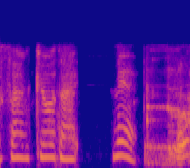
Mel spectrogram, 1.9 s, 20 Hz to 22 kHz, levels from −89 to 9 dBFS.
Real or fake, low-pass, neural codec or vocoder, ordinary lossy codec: fake; 7.2 kHz; vocoder, 22.05 kHz, 80 mel bands, HiFi-GAN; Opus, 24 kbps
